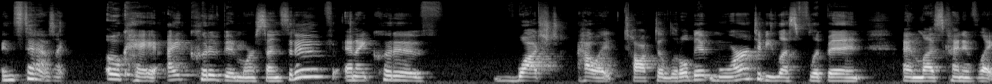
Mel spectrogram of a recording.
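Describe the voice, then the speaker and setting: With a Philadelphia accent, a woman speaks at a moderate pace in an animated tone and lively intonation. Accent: Philadelphia American. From Philadelphia, US. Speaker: relationship and intimacy coach. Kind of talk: podcast interview.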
